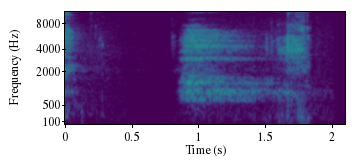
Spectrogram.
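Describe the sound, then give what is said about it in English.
A long, steady mouth exhale lasting about a second, part of a relaxation breathing exercise of two sharp nose inhales and one long exhale. Fairly loud and breathy against otherwise quiet, faint breathing. “So it's sort of taking two quick, sharp intakes of breath and then one long exhale. So two sharp intakes of breath through your nose, one long exhale through your mouth.”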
